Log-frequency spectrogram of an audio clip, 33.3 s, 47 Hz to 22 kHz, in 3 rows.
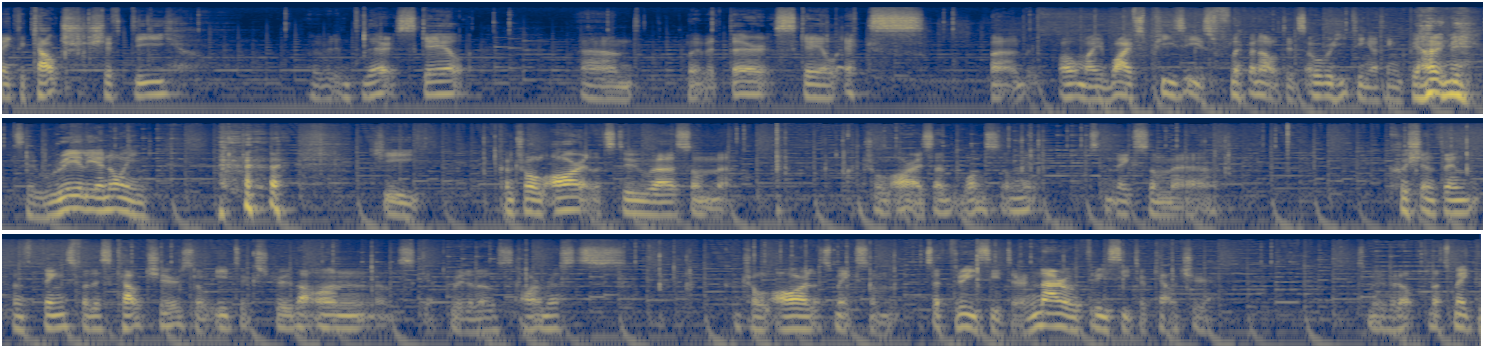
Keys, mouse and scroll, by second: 0.1 click, 0.5 shift+d, 1.0 middle click, 1.4 click, 2.7 s, 4.5 click, 5.4 s, 7.7 click, 9.5 click, 10.6 click, 11.3 e, 12.8 l, 13.5 g, 14.8 ctrl+r, 16.9 Escape, 17.3 ctrl+r, 18.8 ctrl+r, 20.2 ctrl+r, 21.7 3, 21.9 click, 22.3 shift+click, 22.7 shift+click, 23.1 click, 23.6 e, 25.2 shift+click, 25.8 shift+click, 26.1 e, 27.2 ctrl+r, 28.2 3, 28.4 click, 29.0 click, 29.6 shift+click, 29.8 click, 30.6 i, 32.2 click, 33.1 middle click.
